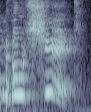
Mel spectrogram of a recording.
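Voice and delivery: high, laughing outburst; laughing exclamation. Real, not acted. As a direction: crack up while exclaiming. Laughing at his own impression.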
